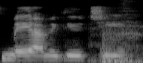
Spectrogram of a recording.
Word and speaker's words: Mei Yamaguchi: Was it against Mei Yamaguchi? Was that it? Or am I mispronouncing that? Yes, Mei Yamaguchi.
